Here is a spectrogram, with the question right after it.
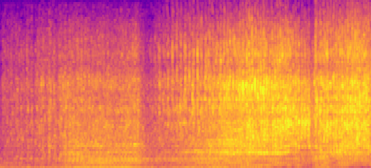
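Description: A Formula Offroad car in an Icelandic competition at Egilsstadir, its engine at full throttle on a steep climb, revving loud and close with a rising, wavering pitch and losing traction, no voices.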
